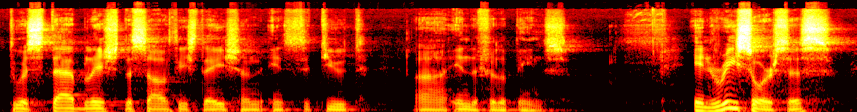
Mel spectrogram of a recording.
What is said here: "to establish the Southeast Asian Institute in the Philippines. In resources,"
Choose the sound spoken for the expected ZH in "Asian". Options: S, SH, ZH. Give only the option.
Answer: SH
